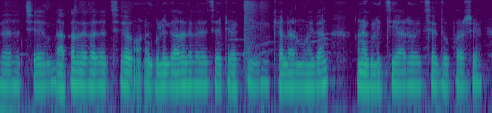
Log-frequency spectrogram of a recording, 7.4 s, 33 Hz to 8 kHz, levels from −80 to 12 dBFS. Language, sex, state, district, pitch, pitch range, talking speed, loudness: Bengali, male, West Bengal, Malda, 125 Hz, 120-125 Hz, 145 wpm, -32 LUFS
